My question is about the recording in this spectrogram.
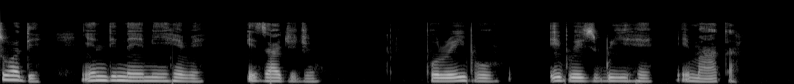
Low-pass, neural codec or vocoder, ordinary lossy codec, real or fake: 7.2 kHz; none; none; real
